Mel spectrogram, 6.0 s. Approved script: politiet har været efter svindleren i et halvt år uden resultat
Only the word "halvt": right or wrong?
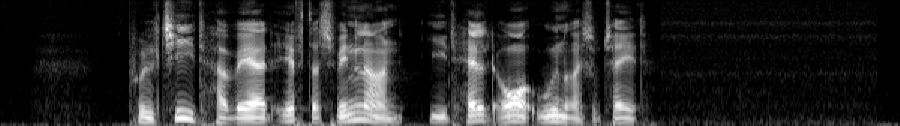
right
